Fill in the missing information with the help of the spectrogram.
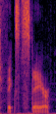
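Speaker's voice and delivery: plain reading voice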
